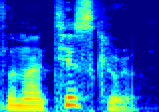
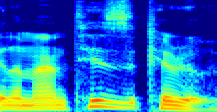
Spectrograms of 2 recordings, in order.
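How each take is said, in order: First: "Tizkeru" with the Z turned into S, as tiskeru; said quickly. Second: "Tizkeru" with a held, voiced Z before the K; clear Zayin. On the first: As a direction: let the Zayin vanish in "Leman Tizkeru". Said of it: "If you say it quickly". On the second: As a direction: buzz the Z in "Leman Tizkeru". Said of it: "You don't hear the Zayin". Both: Shown as a demonstration.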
